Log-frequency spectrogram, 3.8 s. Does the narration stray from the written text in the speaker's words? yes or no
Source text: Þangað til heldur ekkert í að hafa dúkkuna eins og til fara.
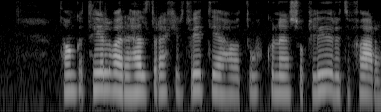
yes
